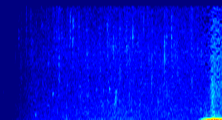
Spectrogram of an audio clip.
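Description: Very faint hiss with scattered light ticks, fading in about half a second in and slowly growing louder.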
